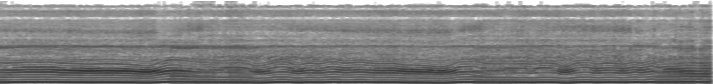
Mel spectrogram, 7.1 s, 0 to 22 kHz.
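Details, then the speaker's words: 1960s Stihl 08S two-stroke chainsaw, about 60 cc, cutting firewood with extra fuel on high jet: pitch sags and bogs in repeated dips instead of holding high revs, lagging; over-rich high-speed mixture, owner eased it off. "I gave it a little more fuel on the high jet. You cut for a bit, and then you could tell that it kind of started to lag a little bit. So I eased it off."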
